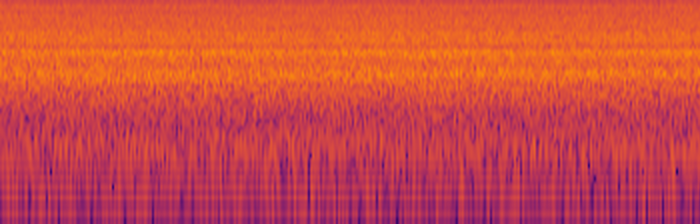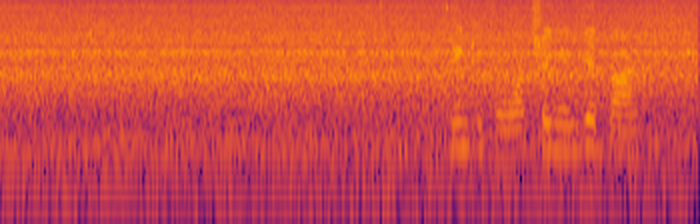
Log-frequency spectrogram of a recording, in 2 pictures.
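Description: A train engine idles with a steady low hum nearby.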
